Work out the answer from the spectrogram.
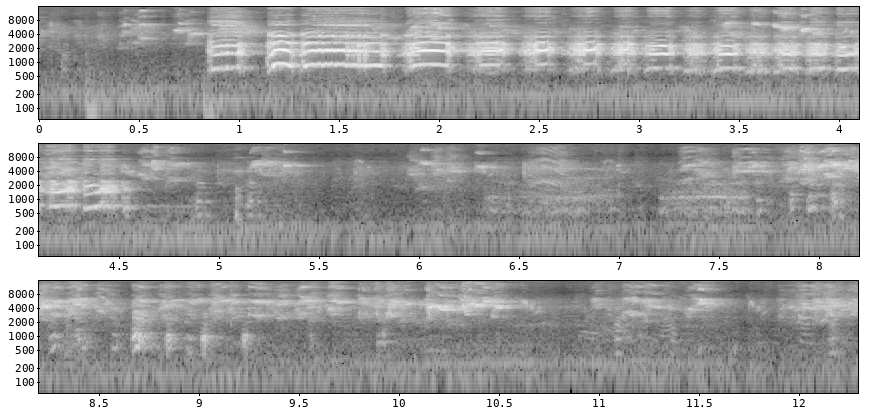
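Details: A Kokok Balenggek cock gives a loud, rapidly stepped crow of about a dozen quick, rhythmic syllables lasting nearly four seconds. Quieter high hiss and faint clicks follow.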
